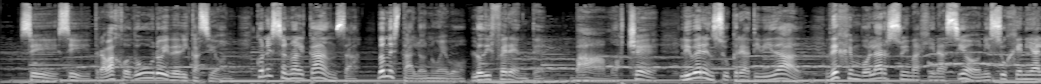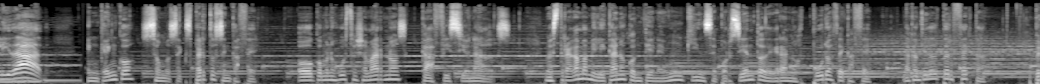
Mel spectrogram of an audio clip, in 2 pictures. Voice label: Spanish Latin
